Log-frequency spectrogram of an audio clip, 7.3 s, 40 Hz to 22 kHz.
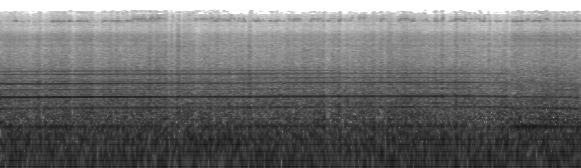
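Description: Triumph Street Triple 765RS's three-cylinder engine running at a steady highway cruise, one constant pitch, under heavy wind rush on the microphone.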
